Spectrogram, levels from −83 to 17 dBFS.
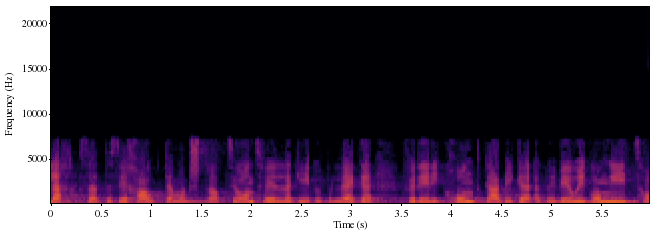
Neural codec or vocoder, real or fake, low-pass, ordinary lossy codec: none; real; 7.2 kHz; Opus, 64 kbps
